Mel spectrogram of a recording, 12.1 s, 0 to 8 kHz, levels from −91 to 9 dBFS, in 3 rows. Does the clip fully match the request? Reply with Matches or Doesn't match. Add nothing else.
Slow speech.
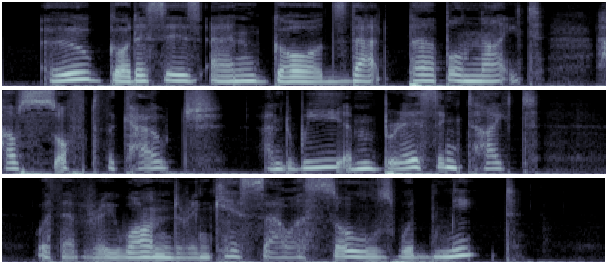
Matches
